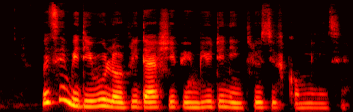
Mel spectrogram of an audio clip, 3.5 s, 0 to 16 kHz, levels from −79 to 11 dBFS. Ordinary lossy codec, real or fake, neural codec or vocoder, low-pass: MP3, 64 kbps; real; none; 14.4 kHz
